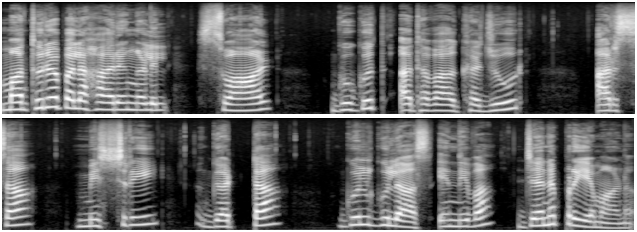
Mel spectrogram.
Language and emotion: Malayalam, neutral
